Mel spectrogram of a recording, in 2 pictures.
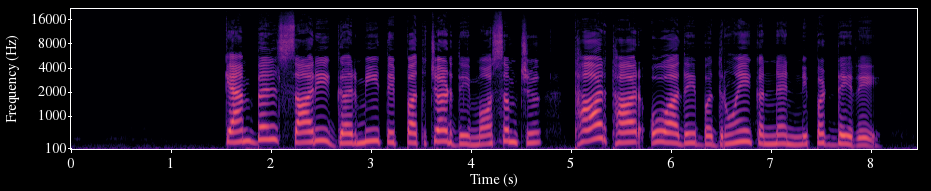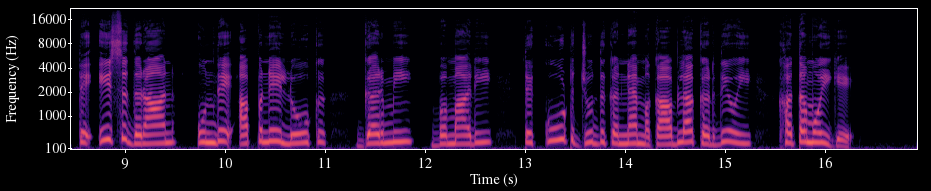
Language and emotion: Dogri, neutral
